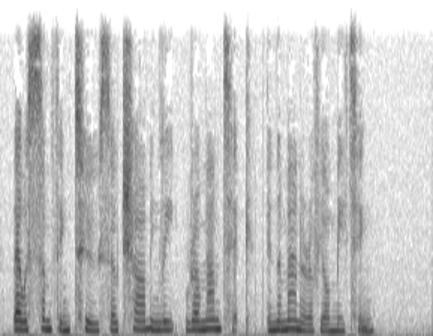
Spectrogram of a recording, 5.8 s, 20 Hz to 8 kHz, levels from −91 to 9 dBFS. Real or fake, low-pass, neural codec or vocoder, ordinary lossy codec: real; 7.2 kHz; none; Opus, 64 kbps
